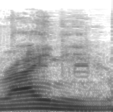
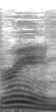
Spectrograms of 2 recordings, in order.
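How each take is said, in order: First: The name is said as two syllables. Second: The name is said as one syllable. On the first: The speaker calls it wrong. "not not Ryan" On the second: The speaker calls it right. "that's rain"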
